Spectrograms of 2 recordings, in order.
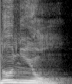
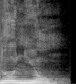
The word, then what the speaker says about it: oignon: Un oignon. Attention ici, OI se prononce O. Un oignon, avec la liaison.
